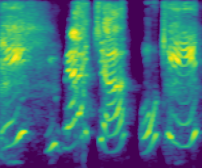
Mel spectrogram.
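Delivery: put-on hammy Minnesota accent, upbeat; Minnesotan accent. Wife finishing her Minnesotan parody, mock Minnesotan accent. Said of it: "Minnesotan accent".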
